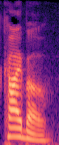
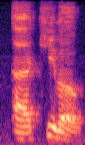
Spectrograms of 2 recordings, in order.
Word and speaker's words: Kibo: And Chuck, obviously you're with Kaibo, right? Kibo. Kibo. I'm so sorry, I said it wrong.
